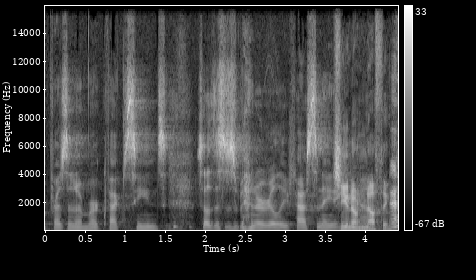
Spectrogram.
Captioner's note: all laughing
